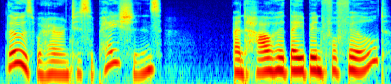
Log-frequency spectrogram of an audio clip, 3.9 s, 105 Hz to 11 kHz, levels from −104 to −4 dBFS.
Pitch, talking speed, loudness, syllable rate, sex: 230 Hz, 140 wpm, -17 LUFS, 5.9 syllables/s, female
